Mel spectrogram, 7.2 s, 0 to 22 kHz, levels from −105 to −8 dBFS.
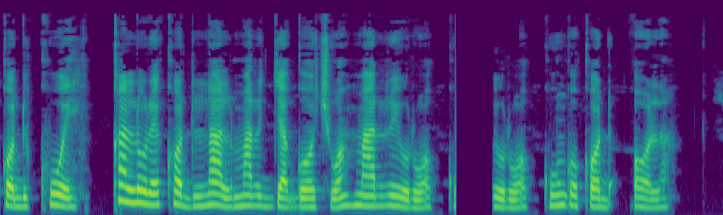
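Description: At 4.55 s the speech drops out into about 0.35 s of silence, then picks up again at a point roughly 0.6 s earlier than where it stopped, so a short stretch is heard twice. The event runs to 5.51 s. This is a stream reconnect: the connection broke, the player went quiet while it reconnected, and a fresh decoder started mid-stream on data the server re-sent from slightly further back.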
